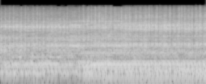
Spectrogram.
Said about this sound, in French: on va démarrer la pétoire, vite fait, et on va voir comment ça répond au coup de gaz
